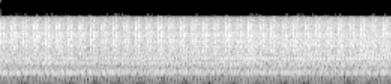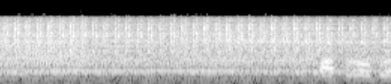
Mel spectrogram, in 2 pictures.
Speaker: Проблема: стучат клапана. Запуск на холодную.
